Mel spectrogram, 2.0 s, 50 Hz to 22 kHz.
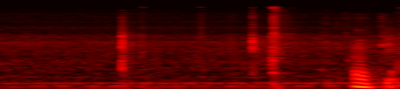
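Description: A few light plastic clicks as a DDR2 laptop RAM module is pushed into its memory slot, the sharpest about one and a half seconds in as it seats, over a faint steady hum.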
